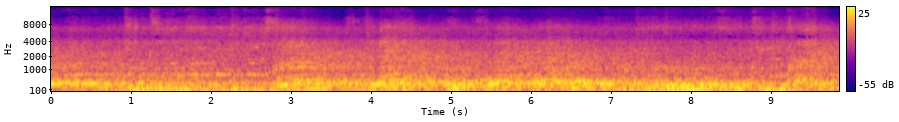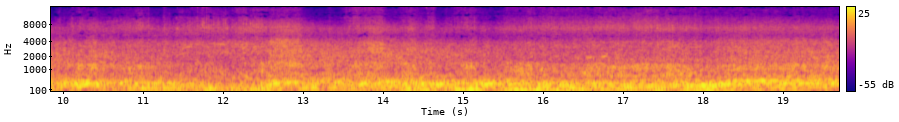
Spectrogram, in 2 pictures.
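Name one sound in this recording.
Metal crunches as a heavy truck drives over crushed cars.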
